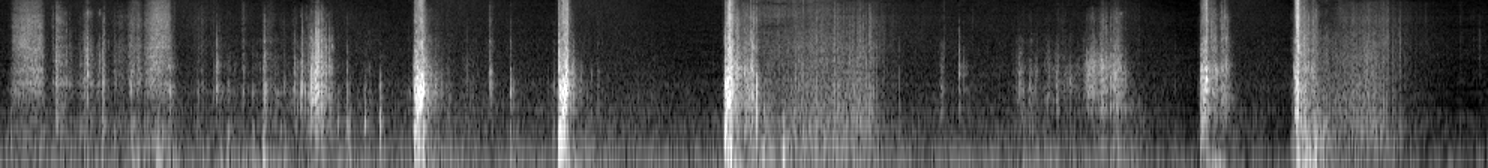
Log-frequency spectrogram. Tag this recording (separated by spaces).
burning light matches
